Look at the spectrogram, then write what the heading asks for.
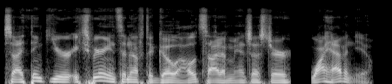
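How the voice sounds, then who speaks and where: A man's voice: on the low side, fast, no echo, studio quality. A man hosting a podcast interview, asking his guest direct questions and speaking plainly to his listeners. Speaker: podcast host.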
